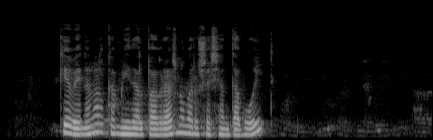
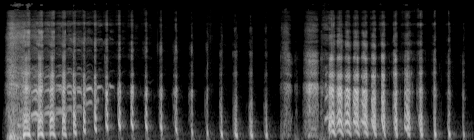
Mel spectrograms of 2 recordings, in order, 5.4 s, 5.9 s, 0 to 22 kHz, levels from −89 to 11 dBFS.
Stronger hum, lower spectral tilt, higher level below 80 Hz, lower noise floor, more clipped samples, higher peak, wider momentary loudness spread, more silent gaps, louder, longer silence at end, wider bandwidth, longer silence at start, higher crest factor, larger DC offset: neither; first, -7.5 dB/octave vs -5 dB/octave; second, -80 dBFS vs -42 dBFS; first, -73 dBFS vs -39 dBFS; neither; second, -12 dBFS vs 0 dBFS; second, 6 LU vs 18 LU; neither; second, -29 LUFS vs -18 LUFS; first, 2.1 s vs 0.1 s; second, 10 kHz vs 20 kHz; first, 0.75 s vs 0.1 s; about the same, 18 dB vs 20 dB; neither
